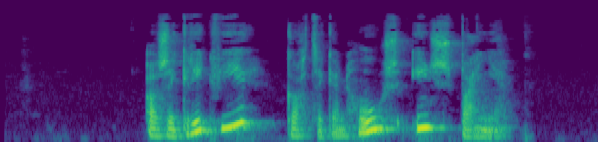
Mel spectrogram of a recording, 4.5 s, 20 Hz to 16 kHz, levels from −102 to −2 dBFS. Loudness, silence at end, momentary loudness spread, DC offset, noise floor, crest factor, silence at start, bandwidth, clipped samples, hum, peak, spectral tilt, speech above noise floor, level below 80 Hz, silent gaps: -24 LUFS; 0.7 s; 15 LU; under 0.1%; -80 dBFS; 16 dB; 1.1 s; 11 kHz; under 0.1%; none; -10 dBFS; -5.5 dB/octave; 57 dB; -68 dBFS; none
